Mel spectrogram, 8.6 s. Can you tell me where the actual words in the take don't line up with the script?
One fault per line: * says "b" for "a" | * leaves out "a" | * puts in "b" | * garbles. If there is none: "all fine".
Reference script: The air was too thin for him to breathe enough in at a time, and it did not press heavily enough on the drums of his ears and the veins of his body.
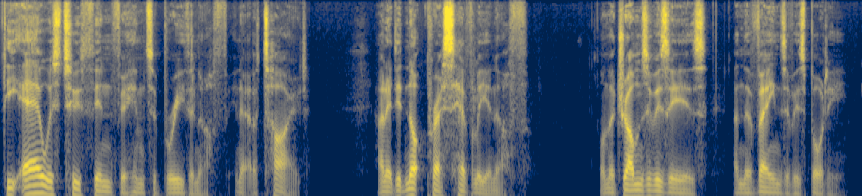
* says "tide" for "time"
